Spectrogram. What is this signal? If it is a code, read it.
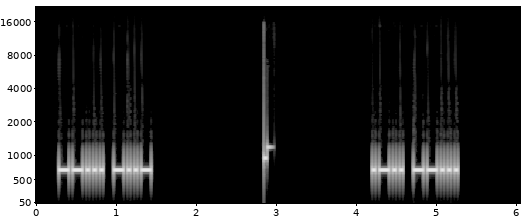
Morse code, heard as a keyed tone, about 28 wpm, 700 Hz. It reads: 7 X L 7
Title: Single-Letter Single-Number 28wpm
